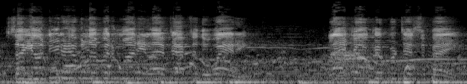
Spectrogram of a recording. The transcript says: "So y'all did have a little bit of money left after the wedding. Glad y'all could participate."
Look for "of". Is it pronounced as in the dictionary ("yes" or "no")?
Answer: yes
